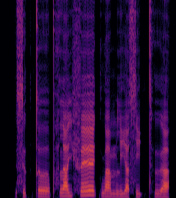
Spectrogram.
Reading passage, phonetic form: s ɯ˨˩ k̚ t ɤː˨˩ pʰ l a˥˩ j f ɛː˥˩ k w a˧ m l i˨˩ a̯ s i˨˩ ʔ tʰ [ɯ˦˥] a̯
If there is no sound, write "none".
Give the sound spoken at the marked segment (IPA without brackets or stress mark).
ɯ˧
